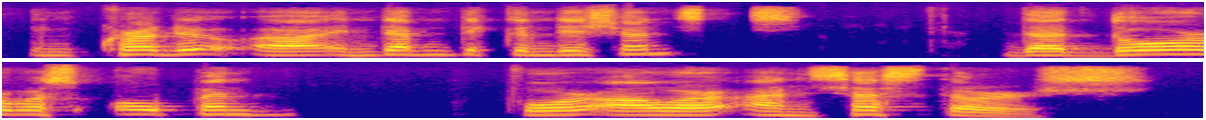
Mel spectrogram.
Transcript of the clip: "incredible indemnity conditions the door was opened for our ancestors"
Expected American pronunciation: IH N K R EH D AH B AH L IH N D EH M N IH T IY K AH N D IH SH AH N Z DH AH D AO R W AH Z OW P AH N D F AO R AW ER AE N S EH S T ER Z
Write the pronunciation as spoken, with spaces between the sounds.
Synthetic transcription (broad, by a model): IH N K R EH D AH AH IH N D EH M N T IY K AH N D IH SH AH N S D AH D AO R W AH S OW P AH N D F AO R AW ER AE N S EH S T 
